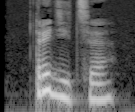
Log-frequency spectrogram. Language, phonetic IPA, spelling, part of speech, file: Russian, [trɐˈdʲit͡sɨjə], традиция, noun, Ru-традиция.ogg
- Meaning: tradition, heritage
